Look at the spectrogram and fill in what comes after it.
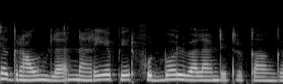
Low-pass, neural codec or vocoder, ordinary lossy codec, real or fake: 7.2 kHz; none; AAC, 32 kbps; real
